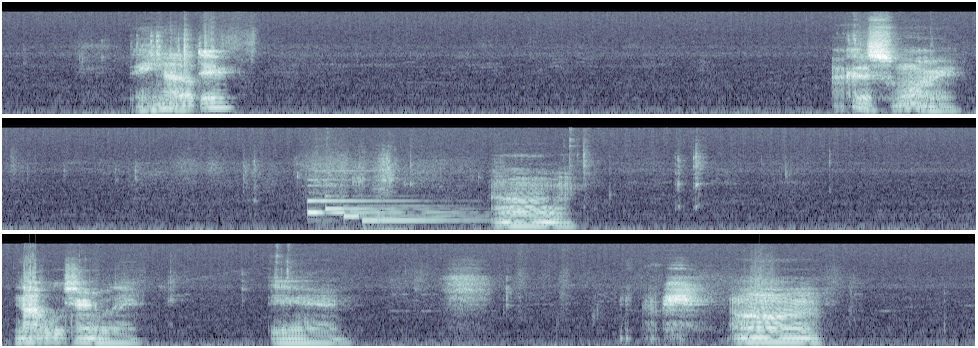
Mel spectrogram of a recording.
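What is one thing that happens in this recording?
A young man speaks in short bursts close to a microphone, with pauses between.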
